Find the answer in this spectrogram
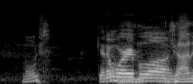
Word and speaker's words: Mundt: I know how to pronounce it. Bring him home. Johnny Mundt. Mundt. Get him where he belongs. Johnny Mundt.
